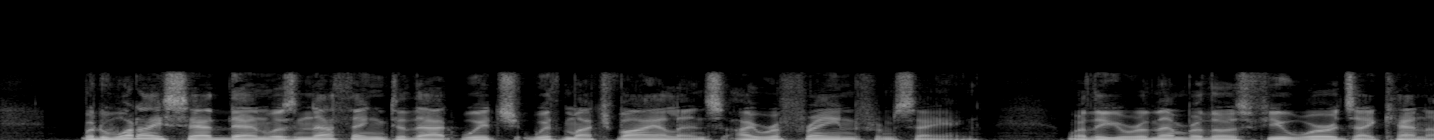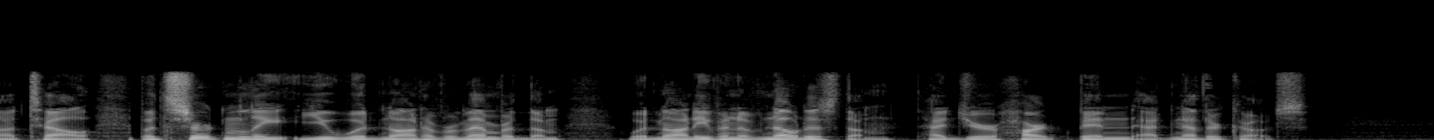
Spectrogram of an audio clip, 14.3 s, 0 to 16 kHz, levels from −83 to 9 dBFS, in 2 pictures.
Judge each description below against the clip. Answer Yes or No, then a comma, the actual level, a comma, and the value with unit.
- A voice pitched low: Yes, low, 110 Hz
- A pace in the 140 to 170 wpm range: No, average, 190 wpm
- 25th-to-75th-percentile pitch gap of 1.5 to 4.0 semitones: Yes, average, 3.6 semitones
